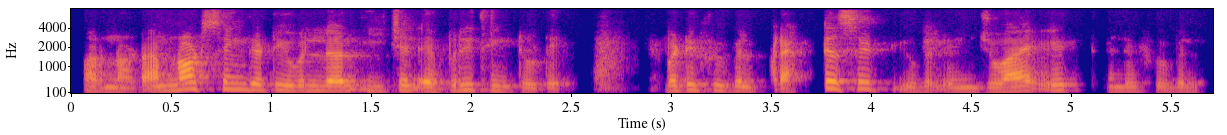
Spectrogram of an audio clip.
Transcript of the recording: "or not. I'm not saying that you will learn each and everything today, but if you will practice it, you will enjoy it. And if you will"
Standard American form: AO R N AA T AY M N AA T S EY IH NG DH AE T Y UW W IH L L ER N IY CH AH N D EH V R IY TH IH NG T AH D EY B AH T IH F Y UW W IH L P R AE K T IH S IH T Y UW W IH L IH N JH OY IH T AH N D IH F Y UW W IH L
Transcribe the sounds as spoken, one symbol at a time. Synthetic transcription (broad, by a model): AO R N AA T AY M N AA T S EY IH NG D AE T Y UW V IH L L ER N IY CH AH N D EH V R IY T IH NG T AH D EY B AH T IH F Y UW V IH L P R AE K T IH S IH T Y UW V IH L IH N JH OY IH T AH N D IH F Y UW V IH L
